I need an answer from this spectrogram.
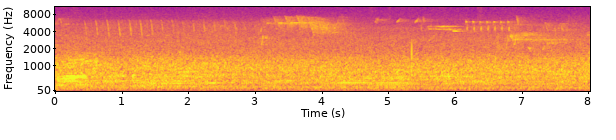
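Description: Near silence: faint outdoor ambience with small birds giving high-pitched chirps and a quick ticking trill now and then.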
